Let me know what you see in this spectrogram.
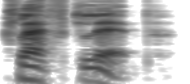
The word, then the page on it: cleft lip: British English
